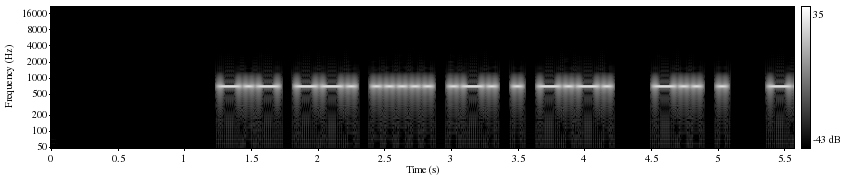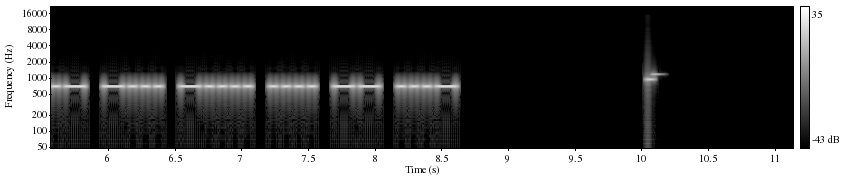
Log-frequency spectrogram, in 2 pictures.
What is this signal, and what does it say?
Morse code, heard as a keyed tone, about 25 wpm, 700 Hz. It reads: KG5REC DE KB6HMV
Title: USA Callsign DE Callsign - 6 Characters - 25wpm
